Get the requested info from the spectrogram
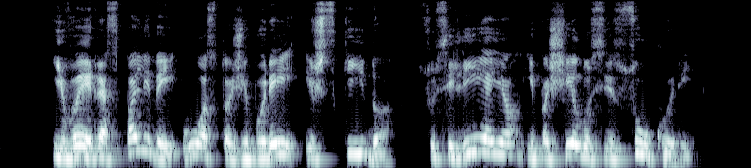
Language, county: Lithuanian, Vilnius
